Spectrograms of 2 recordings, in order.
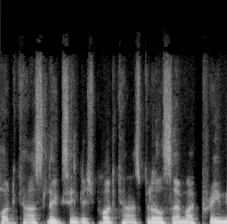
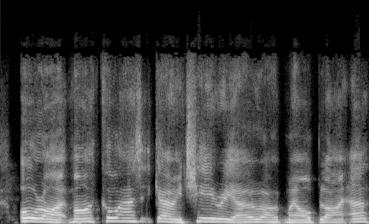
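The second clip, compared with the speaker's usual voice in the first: odd put-on Cockney accent, a bit higher; 8 semitones higher than usual. Mocking how americans think british people speak, weird cockney accent. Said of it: "this sort of weird cockney".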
